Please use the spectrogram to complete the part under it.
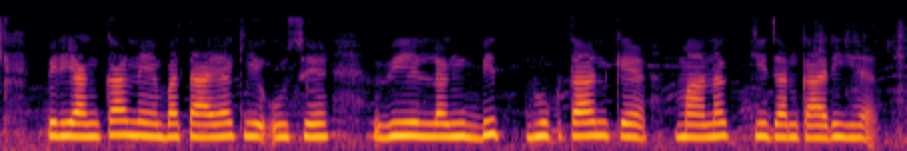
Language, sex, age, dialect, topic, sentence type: Hindi, female, 18-24, Marwari Dhudhari, banking, statement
